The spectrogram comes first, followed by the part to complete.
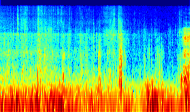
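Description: Small dirt bike being kick-started and failing to start: a few sharp clicks from the kick-starter and the engine turning over without catching, under heavy wind rumble on the microphone.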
